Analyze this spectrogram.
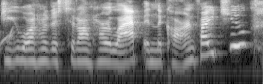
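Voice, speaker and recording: A woman uses a put-on character voice at a fairly high pitch. She talks at a very fast pace. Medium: solo performance. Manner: confrontational.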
